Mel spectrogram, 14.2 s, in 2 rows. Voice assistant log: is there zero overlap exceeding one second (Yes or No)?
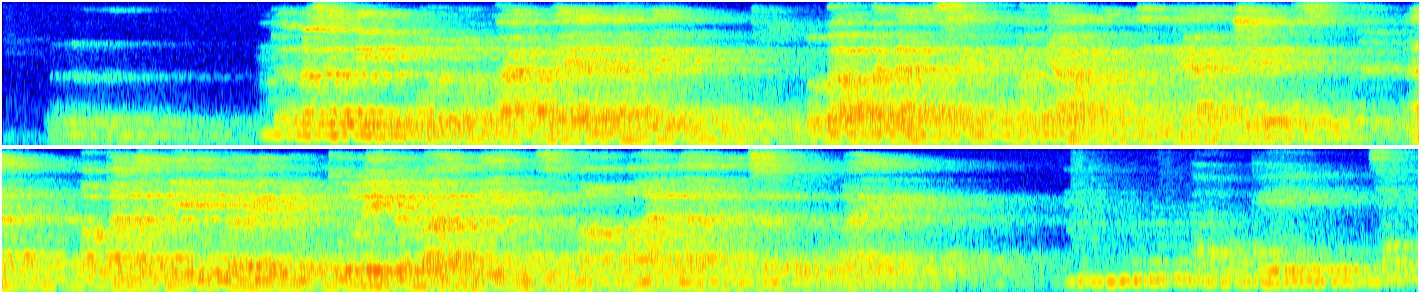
Yes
